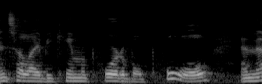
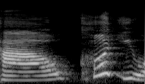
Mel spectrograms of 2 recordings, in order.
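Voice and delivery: full-volume, very loud, swooping, stretched-out scream; 7 semitones higher, 11 dB louder than usual. After a photo of the narrator's dad gets eaten, the narrator is screaming. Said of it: "I screamed".

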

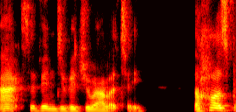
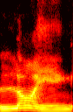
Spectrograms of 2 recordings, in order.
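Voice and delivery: emphasis on the word 'lying'; 4 dB louder than usual. Explaining a picture's meaning and pointing out a play on words: stress on 'lying'. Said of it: "I'm stressing the word lying there".

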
